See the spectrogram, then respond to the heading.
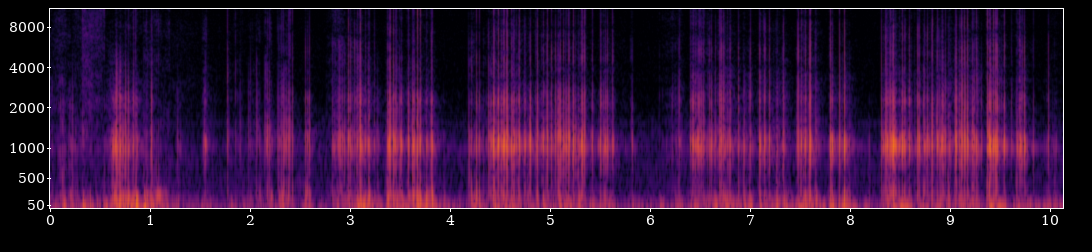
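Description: Long nails of both hands scratch the beaded resin cover of a resin rhinestone diamond painting notebook held close to the microphone. Dense bursts of gritty crackling and sharp clicks come and go over the clip, with a steady mid-pitched tone around 1 kHz running underneath.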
